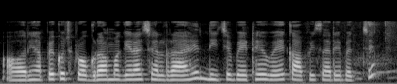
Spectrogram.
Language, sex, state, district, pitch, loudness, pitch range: Hindi, female, Rajasthan, Jaipur, 225 Hz, -17 LUFS, 215-235 Hz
